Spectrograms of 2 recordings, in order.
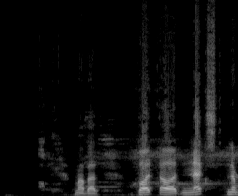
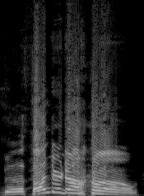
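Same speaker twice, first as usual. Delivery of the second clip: long, drawn-out announcer holler; hyped entrance shout; 4 semitones higher, 6 dB louder, much slower than usual. Pretend. Host imitating Kofi Kingston's entrance, drawn-out shout. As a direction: call it out big, stretching the words.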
